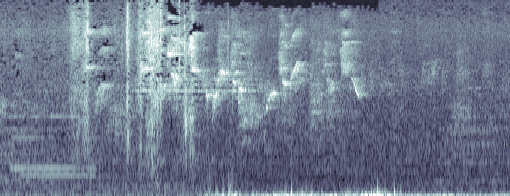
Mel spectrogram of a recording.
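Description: Small birds chirping in short rising and falling calls, with a steady low tone for about a second and a half at the start. From about three seconds in, low rumbling thumps on the microphone are the loudest sound.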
